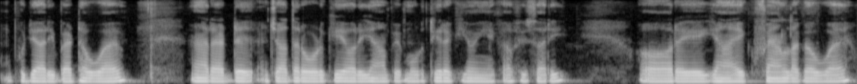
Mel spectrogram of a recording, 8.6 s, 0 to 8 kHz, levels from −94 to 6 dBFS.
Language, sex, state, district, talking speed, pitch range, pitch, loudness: Hindi, male, Delhi, New Delhi, 175 wpm, 110-120 Hz, 115 Hz, -15 LUFS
